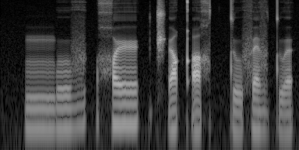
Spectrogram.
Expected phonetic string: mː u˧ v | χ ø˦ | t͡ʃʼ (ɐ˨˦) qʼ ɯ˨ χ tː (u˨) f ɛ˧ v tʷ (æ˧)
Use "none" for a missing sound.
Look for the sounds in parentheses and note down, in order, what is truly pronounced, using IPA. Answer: ə˨˦, u˨, ə˧

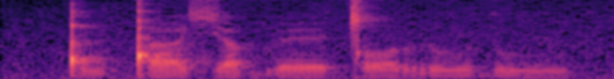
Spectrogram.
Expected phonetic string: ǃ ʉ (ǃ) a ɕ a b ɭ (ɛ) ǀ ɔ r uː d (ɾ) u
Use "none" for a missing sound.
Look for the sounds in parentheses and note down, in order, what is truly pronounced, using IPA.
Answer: ǃ, ɛː, ɾ

